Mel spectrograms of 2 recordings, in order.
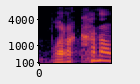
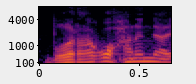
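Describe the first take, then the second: First: It is said in clipped Gyeongsang dialect. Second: It is said in full standard Korean.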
